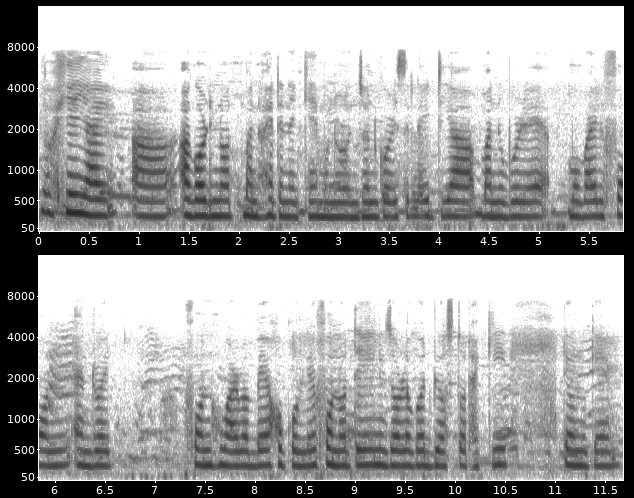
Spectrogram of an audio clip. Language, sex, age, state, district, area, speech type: Assamese, female, 18-30, Assam, Lakhimpur, urban, spontaneous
